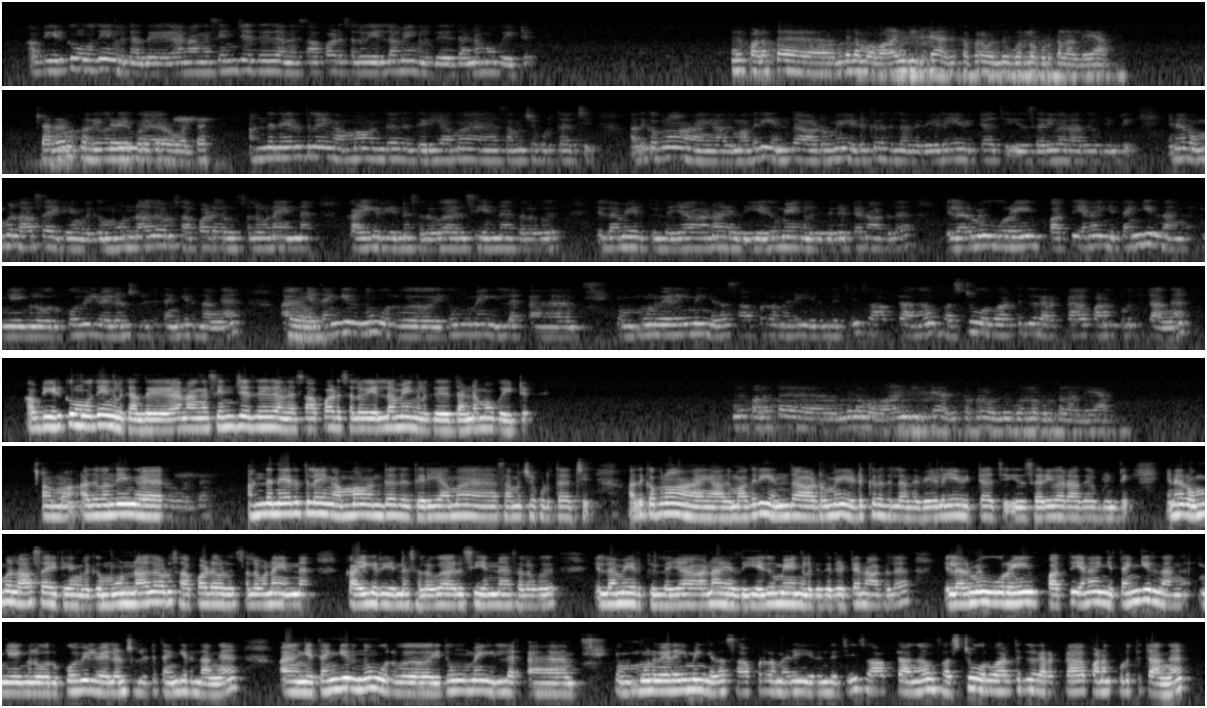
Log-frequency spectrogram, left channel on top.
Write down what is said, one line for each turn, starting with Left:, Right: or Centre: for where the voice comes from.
Right: அப்டி இருக்கும் போது எங்களுக்கு அது நாங்க செஞ்சது அந்த சாப்பாடு செலவு எல்லாமே எங்களுக்கு தண்டமா போயிட்டு
Left: பணத்தை வந்து நம்ம வாங்கிக்கிட்டு அதுக்கப்புறோ வந்து பொருள கொடுக்கலா இல்லையா தர்றேன்னு
Right: ஆமா
Left: சொல்லிட்டு
Right: அது வந்து எங்க
Left: குடுக்குறவங்கள்ட்ட
Right: அந்த நேரத்துல எங்க அம்மா வந்து அது தெரி தெரியாம சமைச்சு கொடுத்தாச்சு அதுக்கப்புறோ அது மாதிரி எந்த ஆர்டருமே எடுக்கறத இல்ல அந்த வேலையே விட்டாச்சு இது சரி வராது அப்படின்ட்டு ஏன்னா ரொம்ப லாஸ் ஆயிட்டு எங்களுக்கு மூணு நாளோட சாப்பாடோட செலவுனா என்ன காய்கறி என்ன செலவு அரிசி என்ன செலவு எல்லாமே இருக்கு இல்லையா ஆனா அது எதுவுமே எங்களுக்கு இது ரிட்டர்ன் ஆகல எல்லாருமே ஊரையு பார்த்து ஏன்னா இங்க தங்கிருந்தாங்க இங்க எங்க ஒரு கோவில் வேலைன்னு சொல்லிட்டு தங்கிருந்தாங்க அங்க
Left: ம்
Right: தங்கிருந்து ஒரு ஒ எதுவுமே இல்ல ஆ மூணு வேலையுமே இங்கதா சாப்பிடுற மாதிரி இருந்துச்சு சாப்பிட்டாங்க ஃபஸ்ட்டு ஒரு வாரத்துக்கு கரெக்டா பணோ கொடுத்துட்டாங்க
